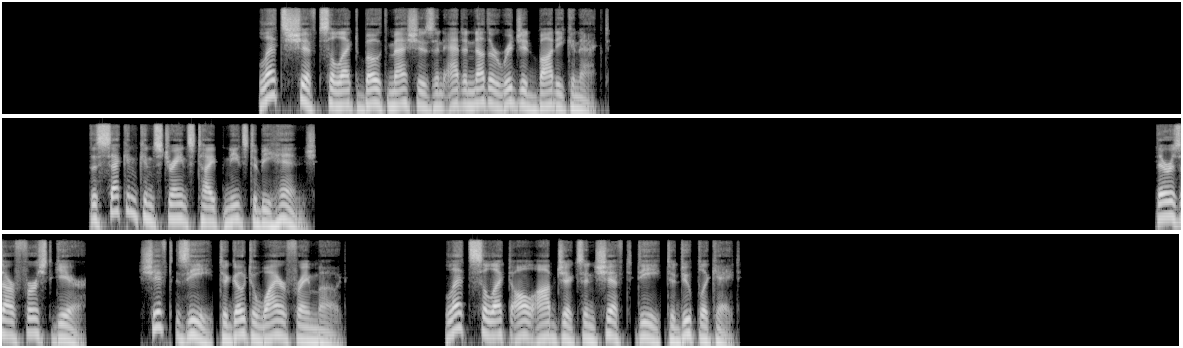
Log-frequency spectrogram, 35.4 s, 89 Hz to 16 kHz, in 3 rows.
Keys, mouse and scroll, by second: 0.0 click, 1.0 click, 1.6 middle click, 2.2-4.0 scroll up 4, 4.0 click, 4.0 scroll up 2, 4.7 shift+click, 6.3 click, 12.9 click, 14.3 s, 15.4 click, 15.6 s, 17.0 click, 17.4 s, 20.9 click, 23.8 click, 27.5 middle click, 28.2 middle click, 30.0 middle click, 30.3 click, 30.6 shift+z, 30.9 click, 31.3 b, 33.2 KP_7, 34.5 click, 35.1 click.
